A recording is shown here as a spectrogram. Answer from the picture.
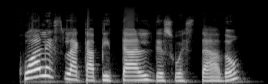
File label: Spanish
